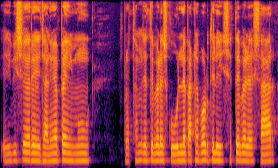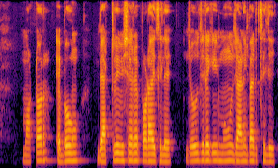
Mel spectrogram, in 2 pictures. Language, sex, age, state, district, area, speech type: Odia, male, 18-30, Odisha, Nayagarh, rural, spontaneous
